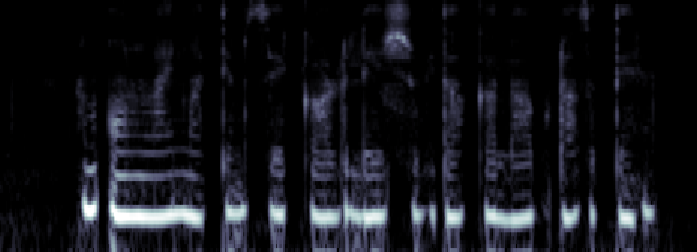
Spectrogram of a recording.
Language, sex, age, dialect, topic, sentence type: Hindi, female, 18-24, Garhwali, banking, statement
